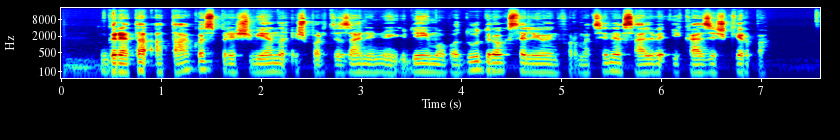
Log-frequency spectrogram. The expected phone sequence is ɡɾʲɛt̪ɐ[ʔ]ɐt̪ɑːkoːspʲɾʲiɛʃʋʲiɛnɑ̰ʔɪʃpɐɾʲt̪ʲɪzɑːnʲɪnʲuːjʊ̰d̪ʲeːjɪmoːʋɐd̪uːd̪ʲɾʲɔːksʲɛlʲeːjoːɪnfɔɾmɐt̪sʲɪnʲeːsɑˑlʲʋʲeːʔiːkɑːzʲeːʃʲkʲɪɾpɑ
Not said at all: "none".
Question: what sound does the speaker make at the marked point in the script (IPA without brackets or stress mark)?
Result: ʔ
